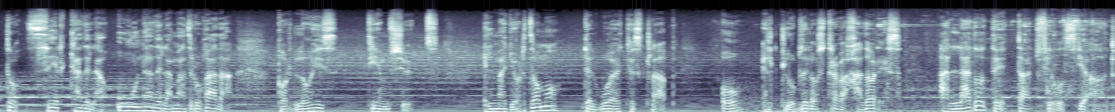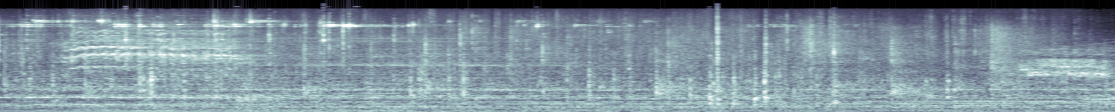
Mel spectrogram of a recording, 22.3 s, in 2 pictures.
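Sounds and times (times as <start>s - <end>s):
speech: 0.0s - 11.4s
pony hooves clip-clopping as its rider approaches Dudfield's Yard at night: 9.0s - 22.2s.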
